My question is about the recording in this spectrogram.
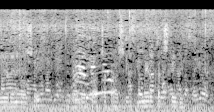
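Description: Indistinct voices of people talking, without clear words.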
